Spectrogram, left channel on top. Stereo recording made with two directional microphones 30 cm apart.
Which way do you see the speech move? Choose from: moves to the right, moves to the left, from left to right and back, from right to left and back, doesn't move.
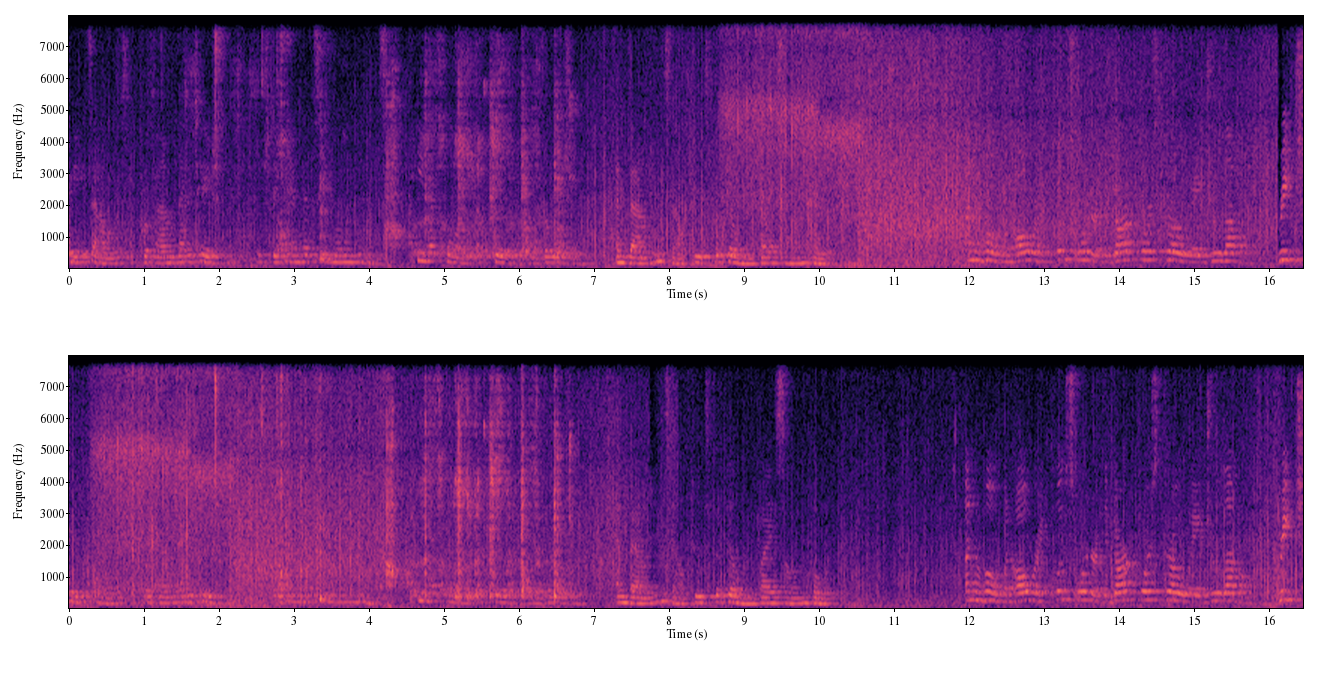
moves to the right.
